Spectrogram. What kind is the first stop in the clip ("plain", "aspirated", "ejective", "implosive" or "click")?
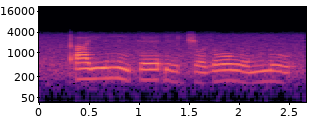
ejective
